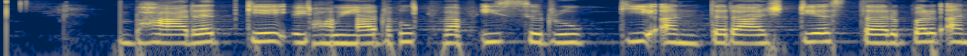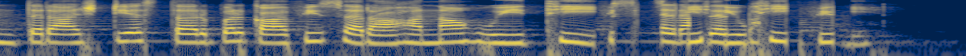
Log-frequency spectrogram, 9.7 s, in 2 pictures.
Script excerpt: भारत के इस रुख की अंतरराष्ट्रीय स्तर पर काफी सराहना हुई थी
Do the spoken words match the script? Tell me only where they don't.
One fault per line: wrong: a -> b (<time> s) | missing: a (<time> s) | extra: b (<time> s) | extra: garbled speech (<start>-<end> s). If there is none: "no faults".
extra: garbled speech (1.5-2.4 s)
extra: अंतरराष्ट्रीय स्तर पर (4.7 s)
extra: garbled speech (7.8-9.1 s)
